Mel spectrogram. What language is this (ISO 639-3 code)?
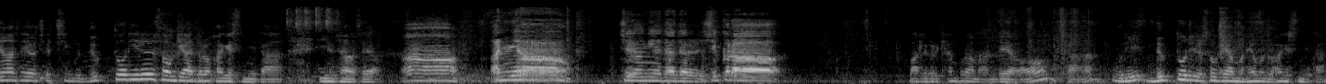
kor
